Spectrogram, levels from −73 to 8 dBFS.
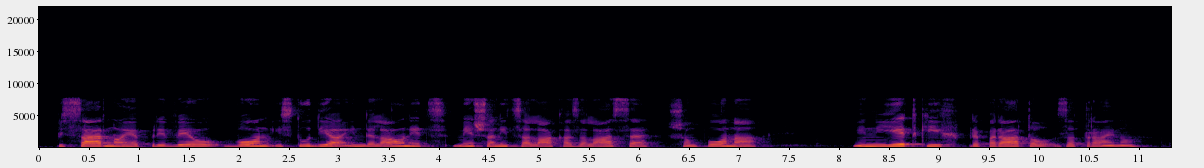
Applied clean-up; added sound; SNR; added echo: none; none; none; none.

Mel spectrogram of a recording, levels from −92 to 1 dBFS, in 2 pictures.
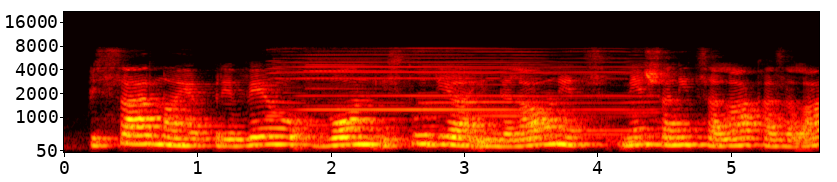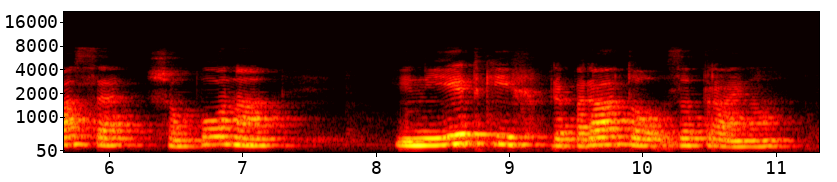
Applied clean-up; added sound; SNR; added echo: none; Harmonica; 17 dB; reverberation time 0.7 s.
